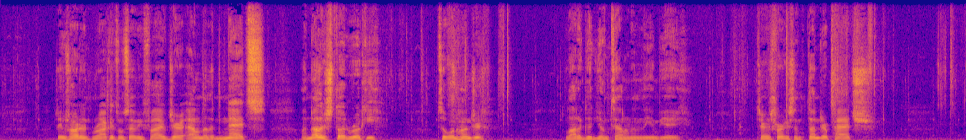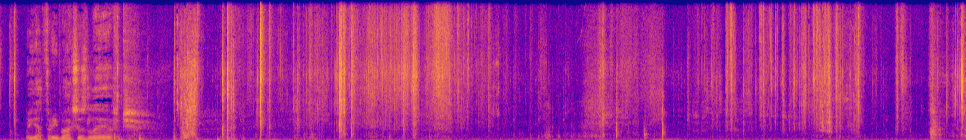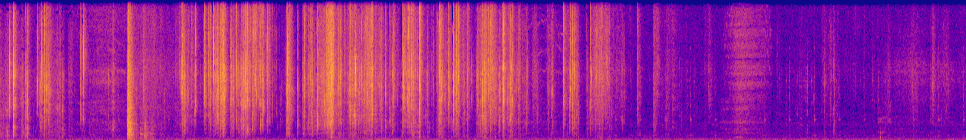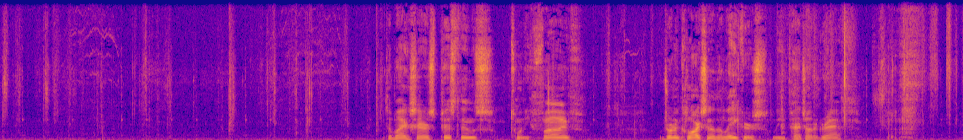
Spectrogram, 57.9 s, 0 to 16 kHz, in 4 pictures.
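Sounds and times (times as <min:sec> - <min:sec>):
foil wrapper tearing and crinkling: 0:18.3 - 0:21.9, 0:24.9 - 0:27.5, 0:28.6 - 0:30.3, 0:31.4 - 0:38.4.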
